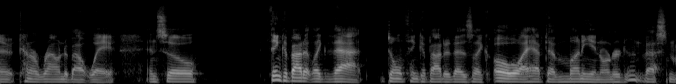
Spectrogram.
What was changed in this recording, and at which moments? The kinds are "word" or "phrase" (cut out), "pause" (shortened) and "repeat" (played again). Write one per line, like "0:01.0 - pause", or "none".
none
